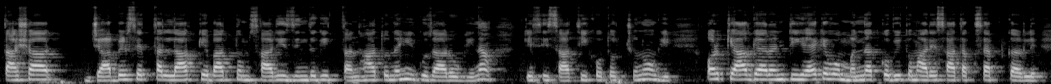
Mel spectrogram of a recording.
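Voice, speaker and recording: A woman voicing a stern elder brother of the family who speaks gravely and with authority, in a narrated audio novel. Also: mid-range voice, steady tone, normal speed, a little mellow, close to an everyday voice. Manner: grave, commanding.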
